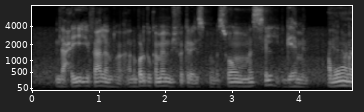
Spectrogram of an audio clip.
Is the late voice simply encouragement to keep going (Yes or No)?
No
